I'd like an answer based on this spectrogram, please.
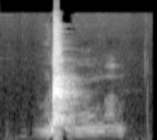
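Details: Dachshund howling for the first time, indoors: a sharp barked onset swells into a drawn-out, steady, harmonic howl that holds for about a second before cutting off, followed by a small click.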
